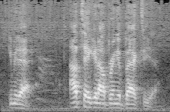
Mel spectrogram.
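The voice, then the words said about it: Thick New Jersey accent. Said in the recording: “He had a thick New Jersey accent.”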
